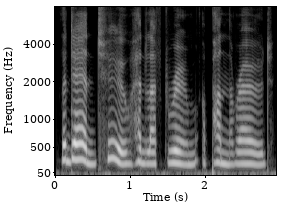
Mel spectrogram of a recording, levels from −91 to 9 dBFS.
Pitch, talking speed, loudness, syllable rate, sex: 220 Hz, 185 wpm, -18 LUFS, 3.8 syllables/s, female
